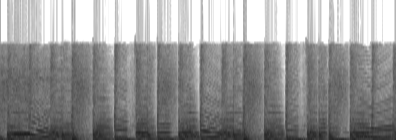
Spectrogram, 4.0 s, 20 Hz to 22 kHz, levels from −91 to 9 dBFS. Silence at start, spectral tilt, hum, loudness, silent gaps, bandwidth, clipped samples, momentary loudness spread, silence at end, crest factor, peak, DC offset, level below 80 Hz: 0 s; -4 dB/octave; none; -8 LUFS; none; 16 kHz; 0.5%; 2 LU; 0 s; 6 dB; 0 dBFS; under 0.1%; -12 dBFS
